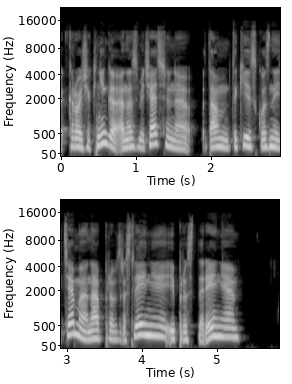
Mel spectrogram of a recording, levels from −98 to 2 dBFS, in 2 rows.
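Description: No technical faults are audible anywhere in the recording.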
